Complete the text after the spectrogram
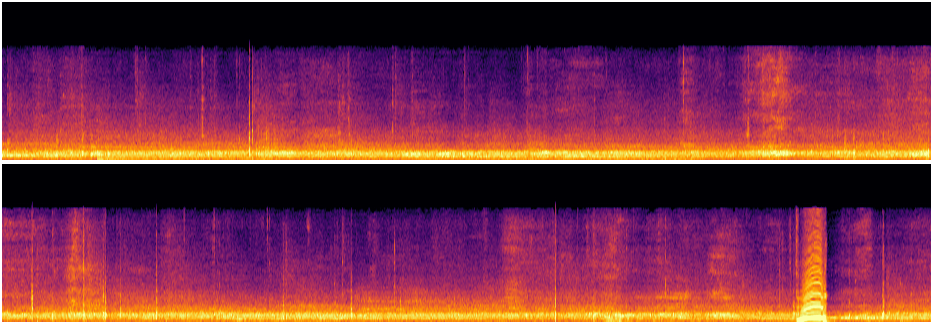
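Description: Skate blades scrape and carve across the ice in a large echoing rink.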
